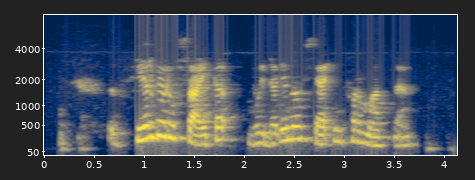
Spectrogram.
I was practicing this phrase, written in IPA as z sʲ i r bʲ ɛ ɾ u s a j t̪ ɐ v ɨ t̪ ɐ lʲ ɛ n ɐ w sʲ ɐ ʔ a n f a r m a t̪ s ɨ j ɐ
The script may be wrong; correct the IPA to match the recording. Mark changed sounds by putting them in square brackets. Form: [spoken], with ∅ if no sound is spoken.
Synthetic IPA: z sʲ [ɛ] r [vʲ] ɛ ɾ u s a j t̪ ɐ v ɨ [d̪] ɐ lʲ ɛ n ɐ w sʲ [a] ʔ [i] n f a r m a t̪ s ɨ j ɐ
